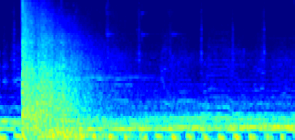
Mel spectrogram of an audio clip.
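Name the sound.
gunshot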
